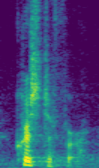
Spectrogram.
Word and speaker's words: Christopher: say my name aloud Christopher that's a dactyl three syllables the first syllable is emphasized followed by two unstressed syllables and if you want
